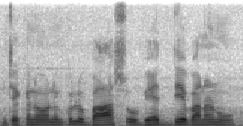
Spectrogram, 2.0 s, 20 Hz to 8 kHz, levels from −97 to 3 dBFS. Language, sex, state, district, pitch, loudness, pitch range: Bengali, male, Tripura, West Tripura, 145 Hz, -17 LUFS, 140-150 Hz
